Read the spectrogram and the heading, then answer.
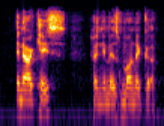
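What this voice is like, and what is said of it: Attempted Polish accent. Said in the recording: “Is that a Polish accent? I don't even know. I'm trying.”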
